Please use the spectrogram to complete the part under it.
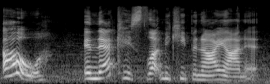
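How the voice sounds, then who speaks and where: An actress playing a scheming middle-aged flight attendant who sounds falsely sweet. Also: female voice, a little high, very animated, normal speed, pushed and bright, heavily acted. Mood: sly. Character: scheming thieving female flight attendant, sly. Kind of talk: scripted comedy sketch acting.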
